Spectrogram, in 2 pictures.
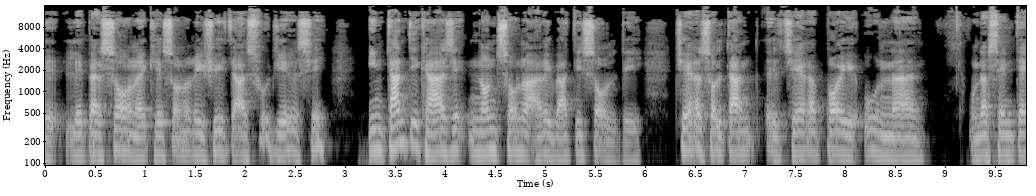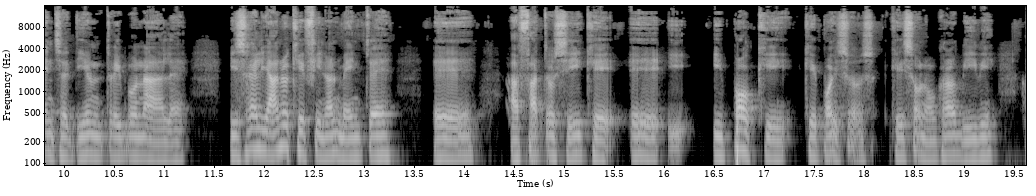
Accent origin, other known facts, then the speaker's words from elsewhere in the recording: Germany; Per me che sono tedesco non è una cosa nuova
